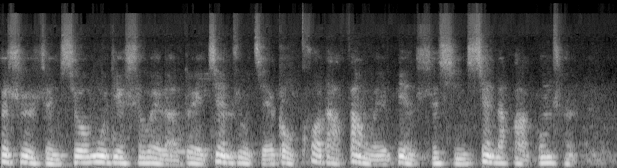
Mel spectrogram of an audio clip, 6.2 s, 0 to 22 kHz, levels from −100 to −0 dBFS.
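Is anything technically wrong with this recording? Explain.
Yes. Opus voice compression runs throughout the speech. The codec appears to be in hybrid mode, with SILK's linear prediction below 8 kHz and CELT above, at a rate that fits about 16 kbps. The coarsely coded excitation is plainly audible, making the speech hoarse and slightly robotic.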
